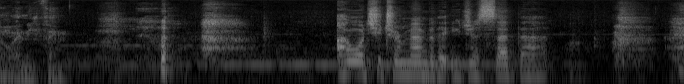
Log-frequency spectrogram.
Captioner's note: laughing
